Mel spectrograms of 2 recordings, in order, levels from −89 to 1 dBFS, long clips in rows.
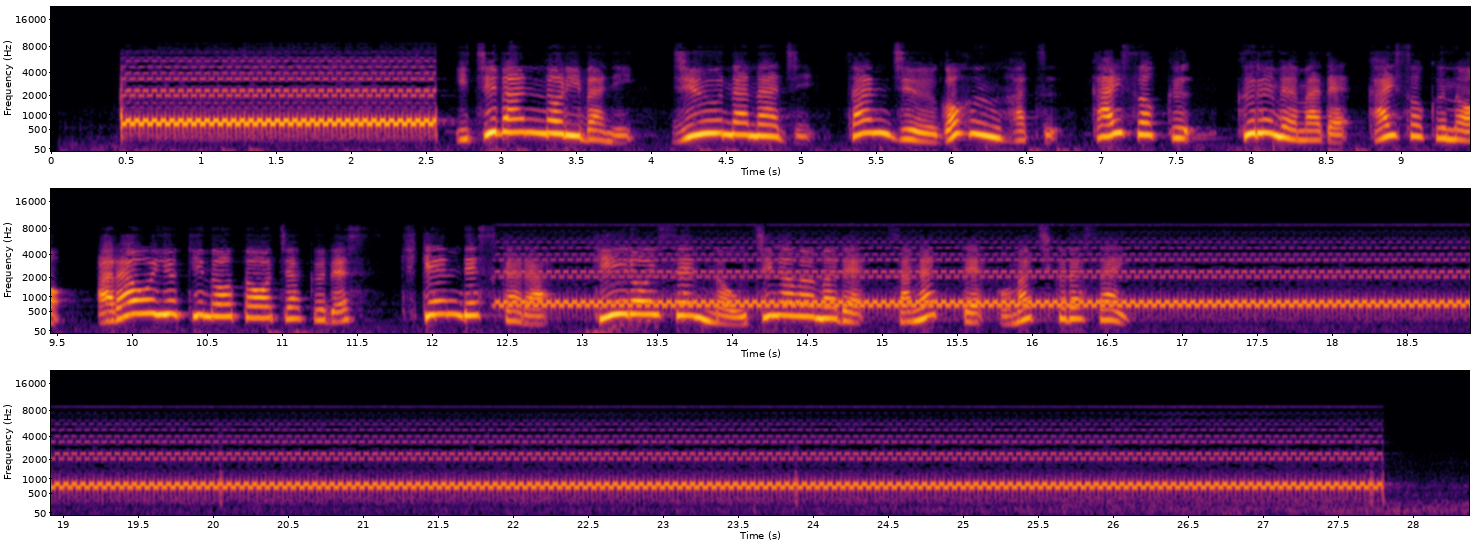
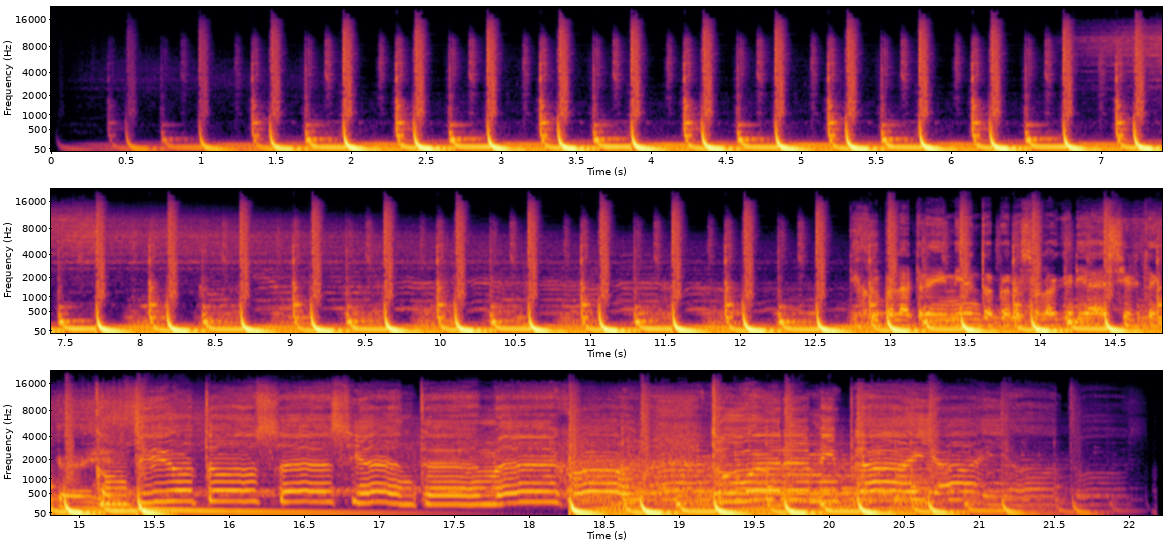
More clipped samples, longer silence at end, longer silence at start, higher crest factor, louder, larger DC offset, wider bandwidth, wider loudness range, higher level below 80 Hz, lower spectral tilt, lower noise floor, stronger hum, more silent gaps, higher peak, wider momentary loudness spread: neither; first, 0.55 s vs 0.4 s; about the same, 0.45 s vs 0.5 s; first, 18 dB vs 12 dB; second, -22 LUFS vs -13 LUFS; second, under 0.1% vs 0.4%; second, 9.4 kHz vs 16.5 kHz; first, 8 LU vs 2 LU; second, -68 dBFS vs -14 dBFS; about the same, -5 dB/octave vs -5.5 dB/octave; first, -58 dBFS vs -37 dBFS; neither; neither; second, -4 dBFS vs 0 dBFS; first, 11 LU vs 6 LU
